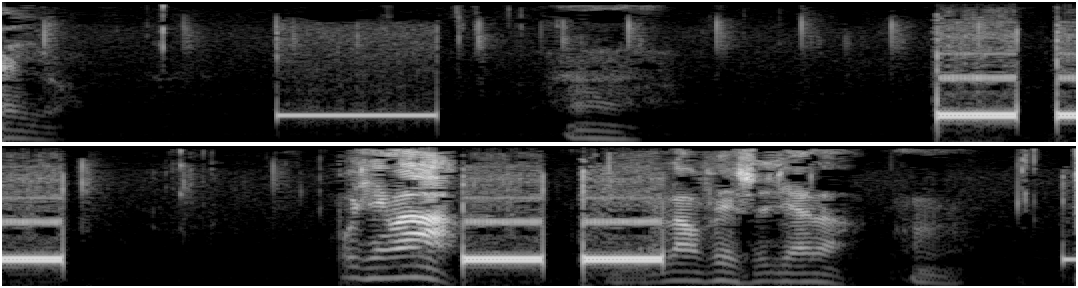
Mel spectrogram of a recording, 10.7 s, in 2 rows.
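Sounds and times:
telephone line tones: 4.7 - 5.7, 7.7 - 8.7
speech: 7.3 - 7.7, 8.7 - 9.7
murmured voice: 9.8 - 10.3.

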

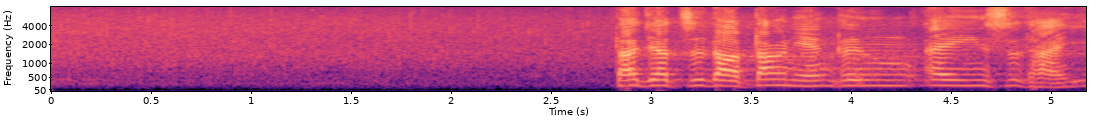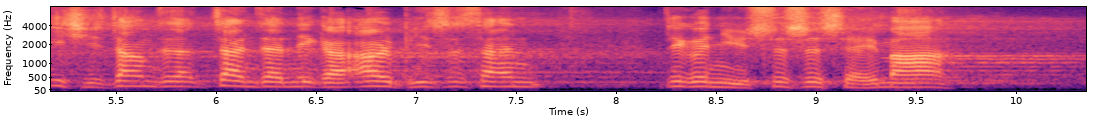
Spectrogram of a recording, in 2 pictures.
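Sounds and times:
audience applause: 0.0 - 3.2
speech: 2.8 - 9.8.

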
